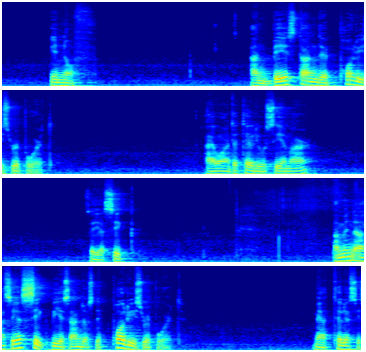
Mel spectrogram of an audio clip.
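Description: A middle-aged man speaks calmly and close to the microphone, in short bursts with pauses.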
